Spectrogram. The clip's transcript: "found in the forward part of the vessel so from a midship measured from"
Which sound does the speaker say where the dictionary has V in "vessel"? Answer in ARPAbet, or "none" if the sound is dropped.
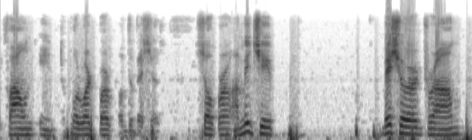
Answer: B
